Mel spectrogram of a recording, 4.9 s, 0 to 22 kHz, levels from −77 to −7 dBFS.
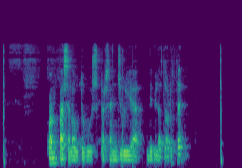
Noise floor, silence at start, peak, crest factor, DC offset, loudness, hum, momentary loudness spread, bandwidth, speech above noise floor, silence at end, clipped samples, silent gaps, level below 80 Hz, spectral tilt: -51 dBFS; 0.05 s; -6 dBFS; 22 dB; under 0.1%; -27 LUFS; none; 18 LU; 8 kHz; 25 dB; 0.4 s; under 0.1%; 0.84-0.92 s, 3.98-4.39 s; -66 dBFS; -4 dB/octave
